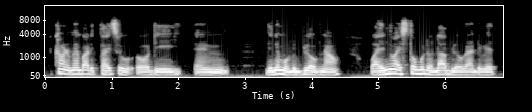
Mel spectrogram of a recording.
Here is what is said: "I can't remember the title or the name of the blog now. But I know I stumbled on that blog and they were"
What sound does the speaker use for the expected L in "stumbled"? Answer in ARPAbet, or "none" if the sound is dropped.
none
